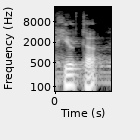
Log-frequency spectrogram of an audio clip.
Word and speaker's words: Hirta: os comentaba que era Hirta, el nombre de la isla principal derivara hasta Kilda. Hirta, de Hirta, os decía antes que esta H aspirada se pronunciaría Kirta, y que incluso la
